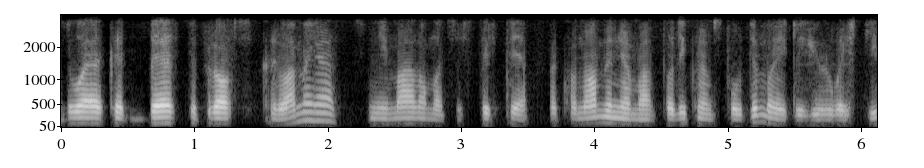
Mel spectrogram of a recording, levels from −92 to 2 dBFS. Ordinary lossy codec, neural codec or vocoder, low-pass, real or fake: Opus, 64 kbps; codec, 16 kHz, 1.1 kbps, Voila-Tokenizer; 3.6 kHz; fake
